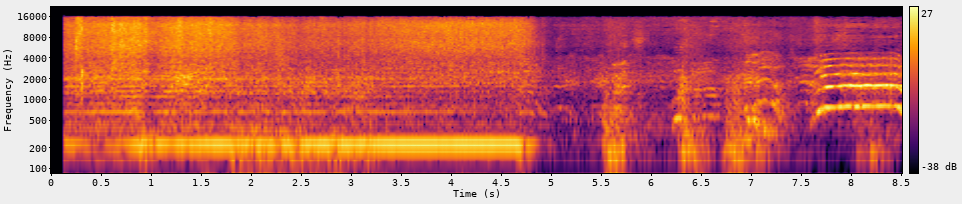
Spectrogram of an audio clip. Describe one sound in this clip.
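A crowd of adults talks and laughs loudly nearby.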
